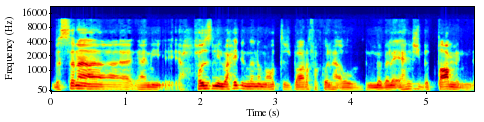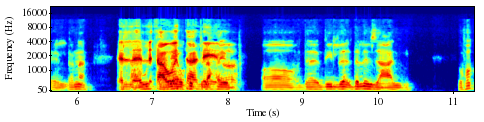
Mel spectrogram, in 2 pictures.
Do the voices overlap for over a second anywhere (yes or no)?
yes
